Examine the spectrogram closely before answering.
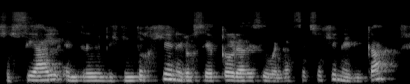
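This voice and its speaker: A woman's voice sounds somewhat breathy, with a dark, mellow tone. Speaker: university lecturer. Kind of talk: lecture. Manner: halting, many fillers. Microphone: speaking close to laptop mic.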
